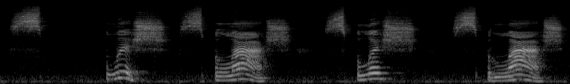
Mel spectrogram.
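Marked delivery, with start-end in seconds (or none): none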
